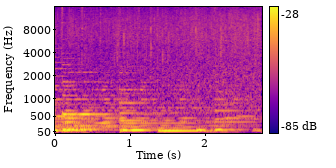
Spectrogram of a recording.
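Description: Pouring rain at sunset falls in a steady, continuous wash of patter on a surface, soft and even throughout, with no voices present.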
